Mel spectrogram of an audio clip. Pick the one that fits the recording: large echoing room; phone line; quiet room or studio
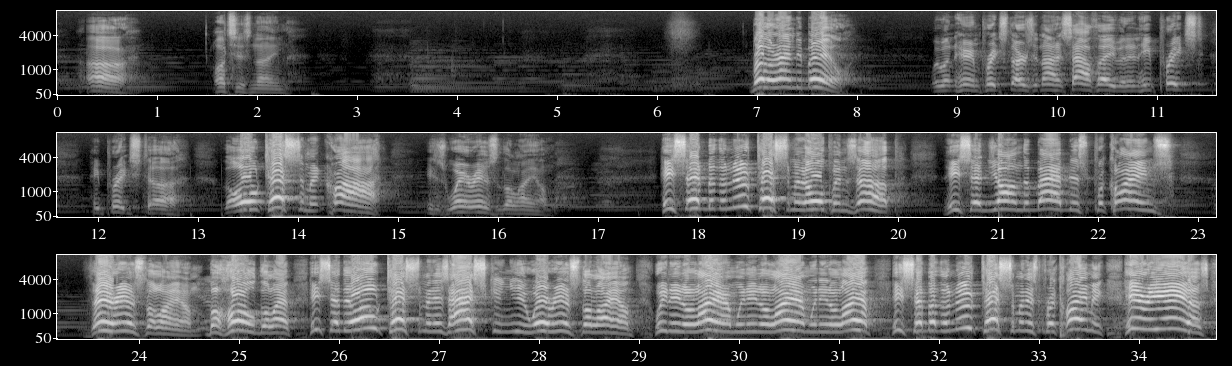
large echoing room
